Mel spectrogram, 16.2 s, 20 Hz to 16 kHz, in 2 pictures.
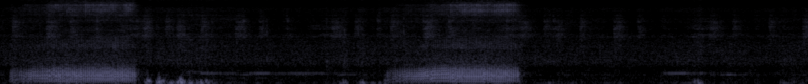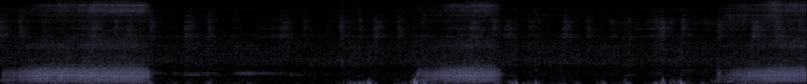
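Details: Sleeping French Bulldog: loud, rough snoring breaths about every four seconds, roughly 15 per minute, with quieter snuffling between; flat-faced dog snoring.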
